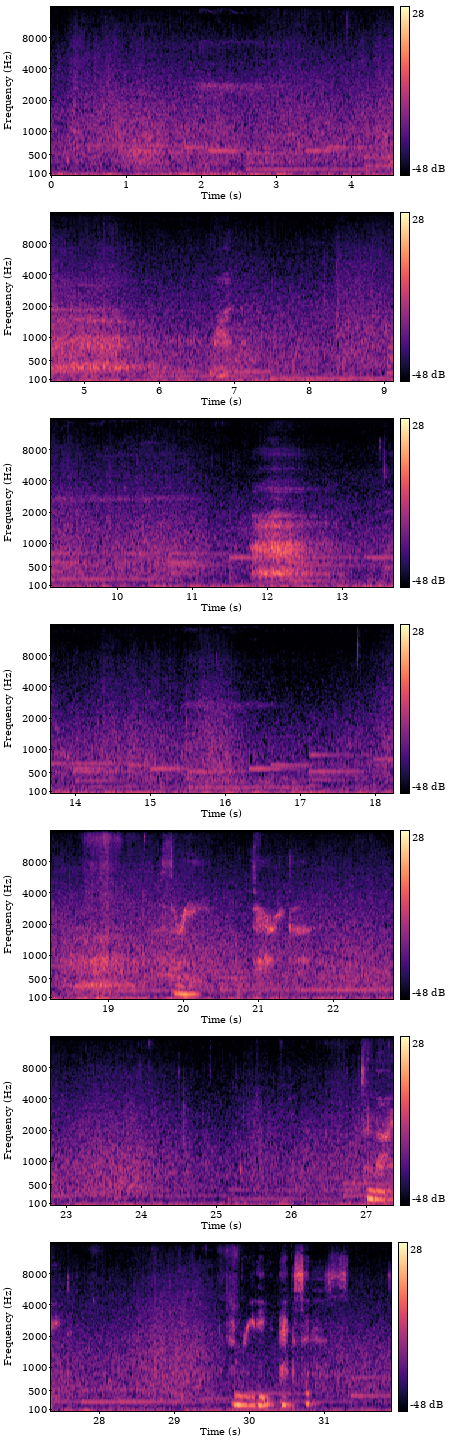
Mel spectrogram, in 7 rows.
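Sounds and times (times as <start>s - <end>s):
soft sustained musical bed: 0.0s - 31.9s
slow deep breaths taken as a relaxation exercise: 1.9s - 6.4s, 9.0s - 13.1s, 18.0s - 19.8s
speech: 27.0s - 27.5s, 29.8s - 31.0s.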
